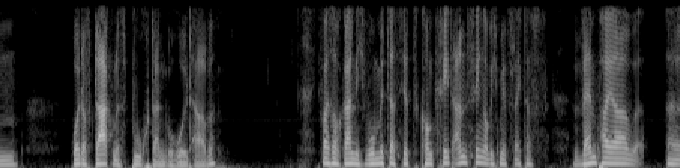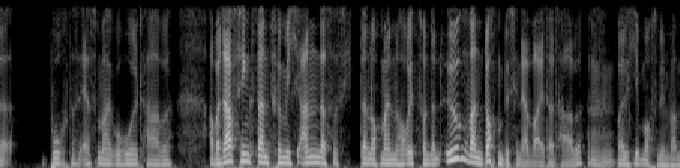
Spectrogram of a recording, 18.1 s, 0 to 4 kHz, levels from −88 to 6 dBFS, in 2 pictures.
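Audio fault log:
Nothing stood out on listening to the speech in this recording.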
